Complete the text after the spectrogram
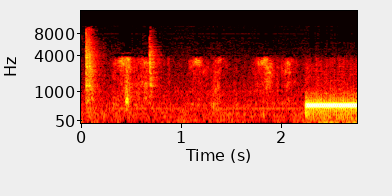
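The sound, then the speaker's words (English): A loud, steady, unbroken telephone hold tone starts suddenly after a faint, murmuring background as a call to a business is transferred to another extension. “Please hold while I transfer your call to that extension.”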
